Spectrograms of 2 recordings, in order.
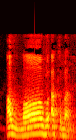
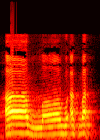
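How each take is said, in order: First: The opening vowel of Allah is kept short. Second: The opening vowel of Allah is drawn out long. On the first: It declares that God is great. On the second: It turns into asking whether God is great.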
